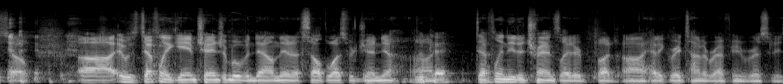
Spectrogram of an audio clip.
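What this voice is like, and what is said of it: Boston accent. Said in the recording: “Originally from Boston, Mass. You guys can probably tell my accent here. I'll try to tone it down.”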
